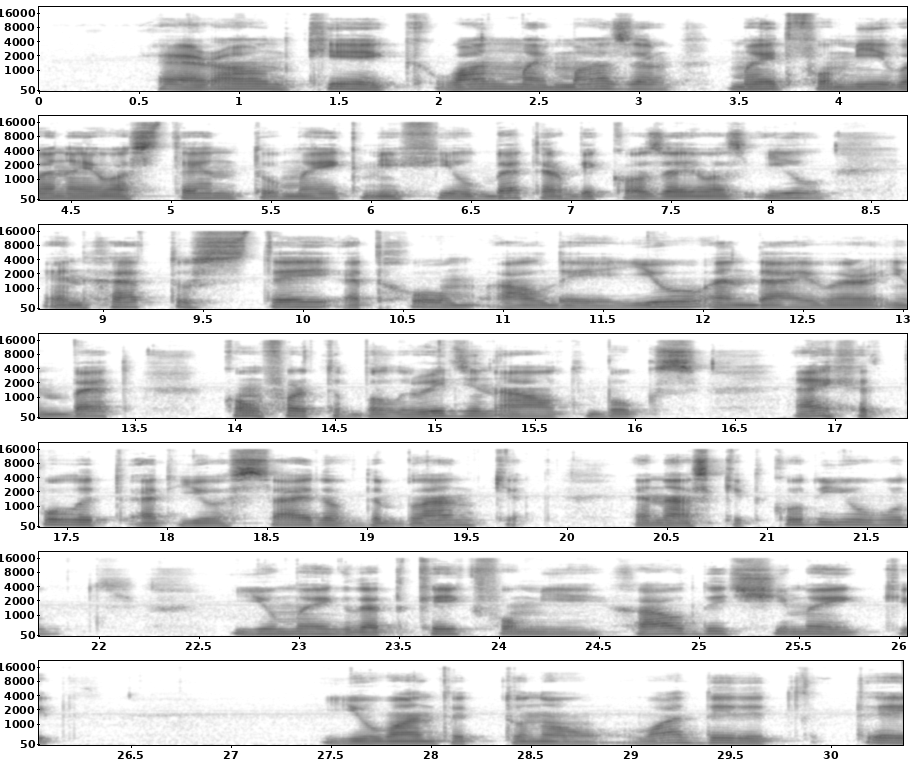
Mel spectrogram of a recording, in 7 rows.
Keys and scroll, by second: 4.5 ctrl+z, 11.0 space, 11.7 a, 14.8 space, 23.1 space, 24.6 space, 25.0 b, 25.9 space.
